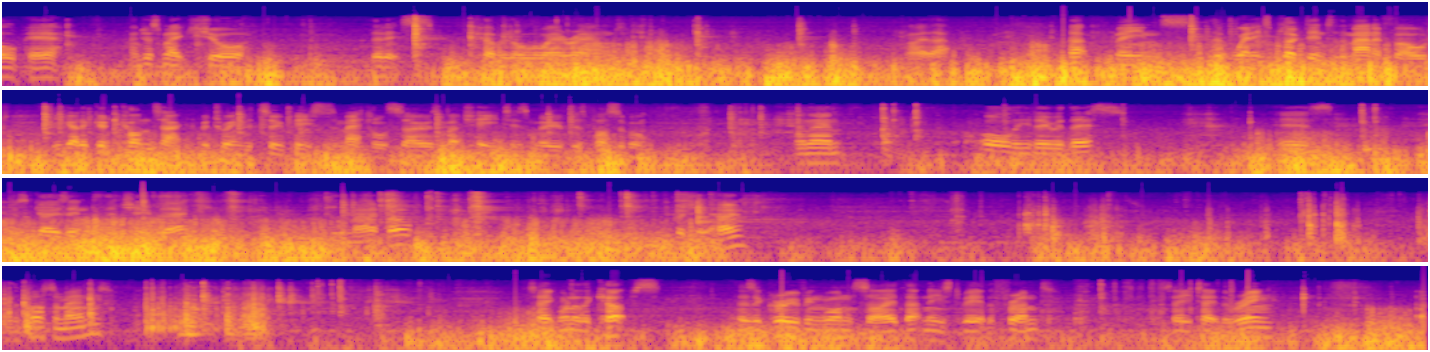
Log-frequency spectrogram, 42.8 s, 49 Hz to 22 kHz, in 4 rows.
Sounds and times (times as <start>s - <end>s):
Speech: 0.0s - 1.9s, 2.8s - 4.7s, 6.8s - 7.2s, 8.0s - 15.6s, 16.7s - 17.0s, 18.0s - 19.2s, 20.3s - 20.8s, 21.5s - 23.0s, 23.9s - 24.6s, 26.4s - 27.1s, 32.1s - 33.0s, 36.1s - 40.0s, 40.8s - 41.7s
Outside, rural or natural: 0.0s - 42.7s.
